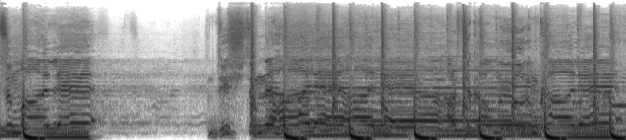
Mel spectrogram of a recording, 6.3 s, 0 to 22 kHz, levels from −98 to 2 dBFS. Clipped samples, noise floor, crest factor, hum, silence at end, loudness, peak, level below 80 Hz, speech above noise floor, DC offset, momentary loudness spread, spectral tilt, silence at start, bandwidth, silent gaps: under 0.1%; -44 dBFS; 10 dB; none; 0 s; -11 LUFS; 0 dBFS; -16 dBFS; 34 dB; under 0.1%; 7 LU; -5 dB/octave; 0 s; 20 kHz; none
